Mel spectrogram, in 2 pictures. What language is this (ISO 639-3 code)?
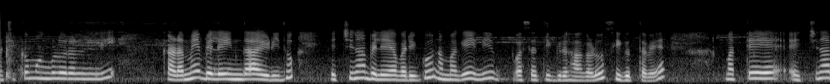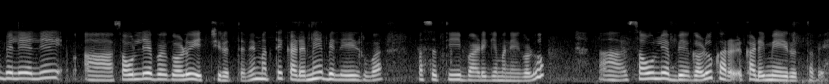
kan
